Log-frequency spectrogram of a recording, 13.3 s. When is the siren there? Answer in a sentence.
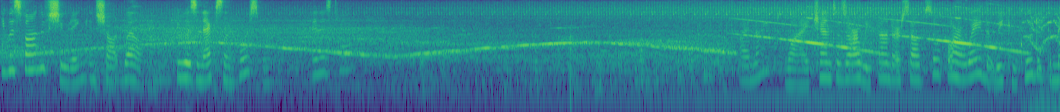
The siren can be heard from 0.0 to 13.2 s.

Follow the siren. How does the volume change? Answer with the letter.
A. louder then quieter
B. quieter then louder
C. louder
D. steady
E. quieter
C.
